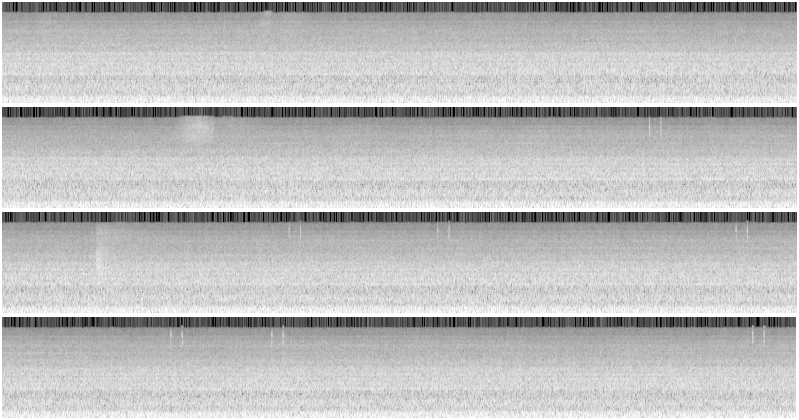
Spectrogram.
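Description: Large truck crane's diesel engine running steadily at a constant speed, a low even drone.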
